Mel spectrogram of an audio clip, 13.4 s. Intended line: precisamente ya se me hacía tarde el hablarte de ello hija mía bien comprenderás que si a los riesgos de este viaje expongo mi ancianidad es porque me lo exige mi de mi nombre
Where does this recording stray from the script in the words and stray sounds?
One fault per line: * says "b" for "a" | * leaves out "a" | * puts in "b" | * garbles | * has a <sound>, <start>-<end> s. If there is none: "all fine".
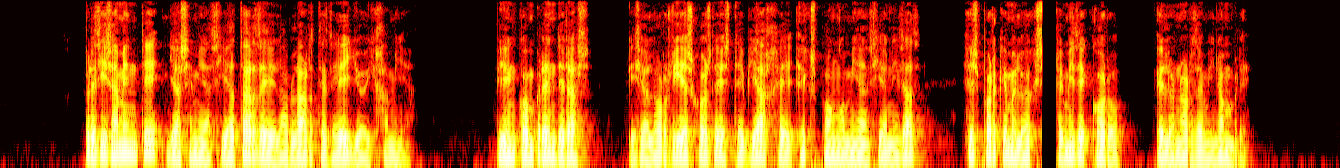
* has a dropout, 10.4-10.6 s
* puts in "decoro el honor"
